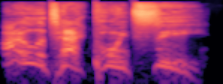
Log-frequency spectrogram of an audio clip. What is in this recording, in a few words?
ATTACK, Male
